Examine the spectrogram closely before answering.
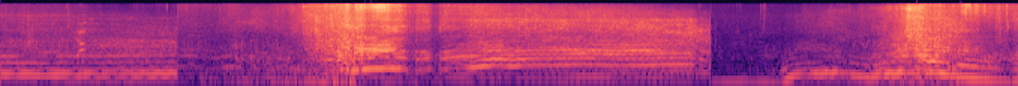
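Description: Rally car engines roar and rev hard as cars race past.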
